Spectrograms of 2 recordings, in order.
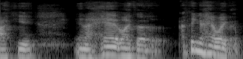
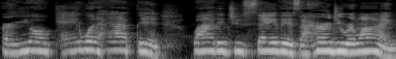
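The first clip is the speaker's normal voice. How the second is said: higher, pushy mock-concern from the cousin; cousin blurting it out; 6 semitones higher than usual. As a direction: play the nosy cousin blurting questions. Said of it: "she blurted it out".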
